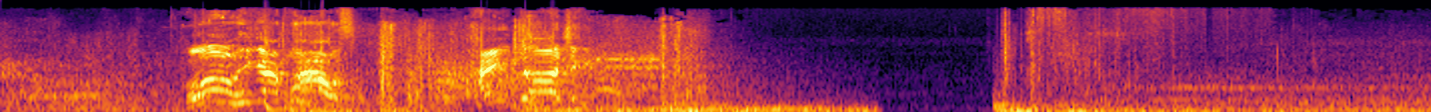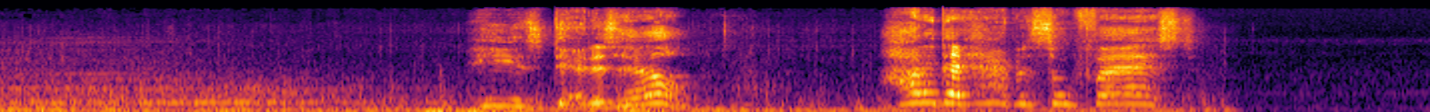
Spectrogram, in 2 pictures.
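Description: A young man exclaims loudly and excitedly into a microphone.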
